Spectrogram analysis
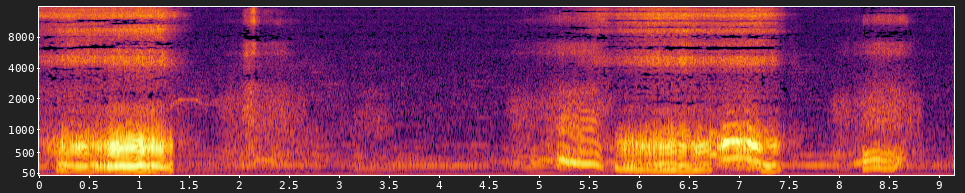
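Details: Loud, long rattling snores in a quiet room with breath pauses between them; child and father snoring in turn.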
